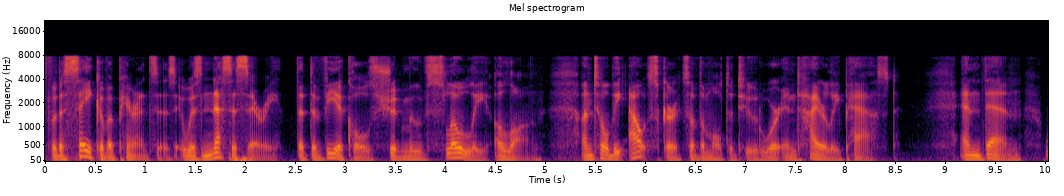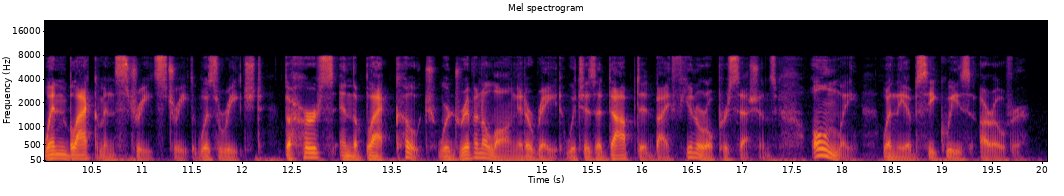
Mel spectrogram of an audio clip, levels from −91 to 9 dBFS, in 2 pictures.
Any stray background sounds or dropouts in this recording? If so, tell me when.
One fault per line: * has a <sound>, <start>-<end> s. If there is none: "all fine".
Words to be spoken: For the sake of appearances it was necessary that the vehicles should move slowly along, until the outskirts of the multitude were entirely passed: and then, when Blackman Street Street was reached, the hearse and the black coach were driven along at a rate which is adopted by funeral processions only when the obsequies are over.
all fine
